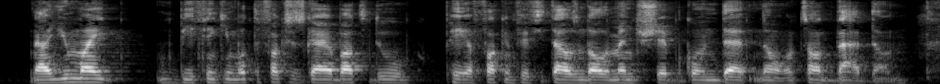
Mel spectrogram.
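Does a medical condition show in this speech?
No.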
